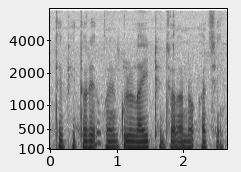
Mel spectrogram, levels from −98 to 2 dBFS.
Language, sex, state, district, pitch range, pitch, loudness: Bengali, male, West Bengal, Cooch Behar, 120-130 Hz, 125 Hz, -17 LUFS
